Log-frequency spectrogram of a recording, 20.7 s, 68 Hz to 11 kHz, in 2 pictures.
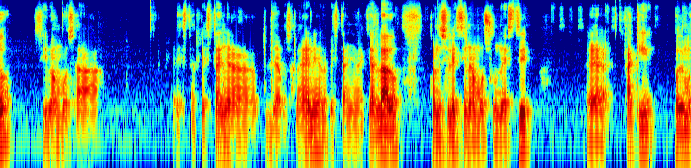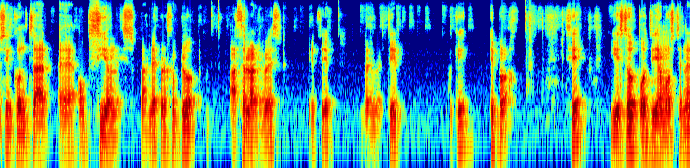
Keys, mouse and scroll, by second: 0.9-2.2 drag, 3.9 n, 5.6 shift+middle click, 6.5 right click, 9.2 click, 13.5 click, 15.4-18.2 drag, 18.9 shift+middle click.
